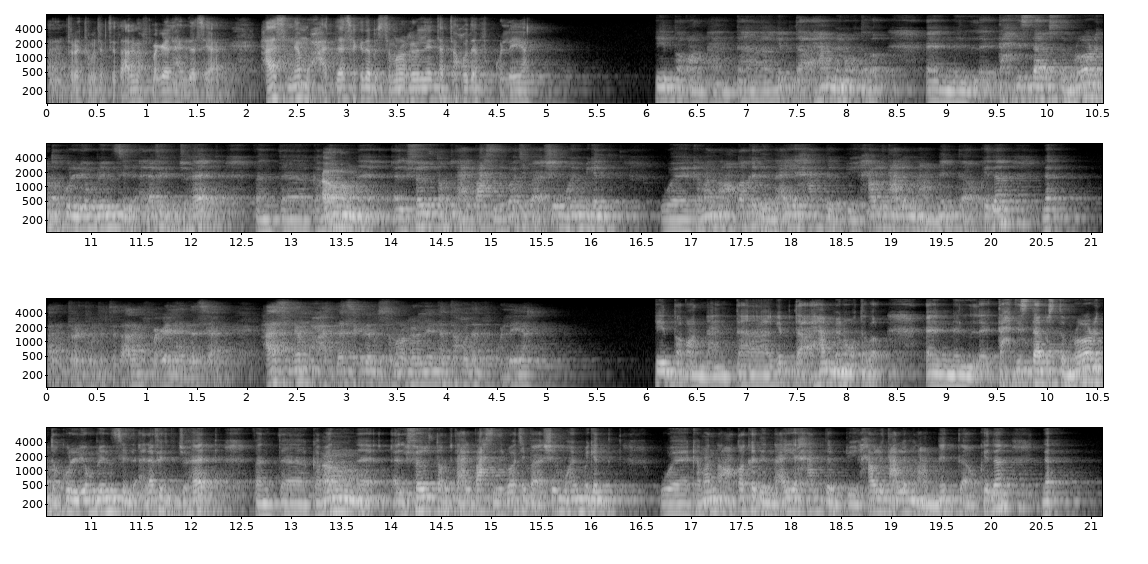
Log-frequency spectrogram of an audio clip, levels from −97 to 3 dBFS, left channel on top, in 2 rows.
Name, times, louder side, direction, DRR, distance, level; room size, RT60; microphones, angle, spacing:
voice 1, 0.0-4.8 13.3-13.7, left 4 dB, 80° left, 7 dB, 0.4 m, -28 dB
voice 2, 6.1-20.6, right 3 dB, 55° right, 5 dB, 0.4 m, -26 dB
4.9 x 2.1 x 3.4 m, 1.3 s
head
